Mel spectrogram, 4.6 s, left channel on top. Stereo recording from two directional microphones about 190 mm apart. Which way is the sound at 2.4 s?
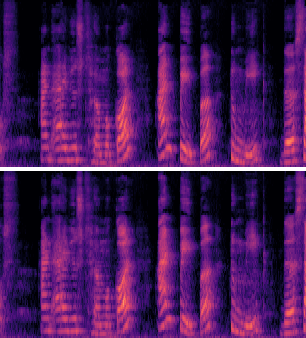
40° left (ahead or behind).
